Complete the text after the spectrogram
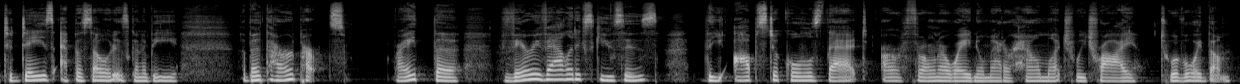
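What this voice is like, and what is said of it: Very raspy, sick-sounding voice. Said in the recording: “my voice is very raspy. ... Sickness is creeping up my way ... listening through the raspiness”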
